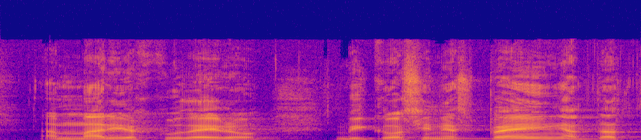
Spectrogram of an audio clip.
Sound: speaking Spanish

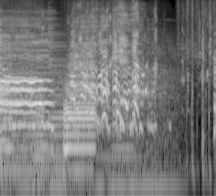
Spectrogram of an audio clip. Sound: all laugh

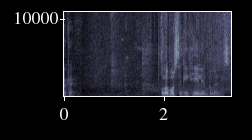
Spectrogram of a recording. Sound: laughter

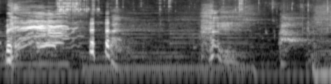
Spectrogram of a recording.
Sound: laughs

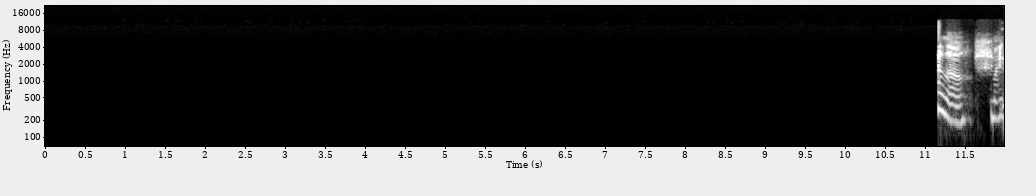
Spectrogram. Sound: silence

